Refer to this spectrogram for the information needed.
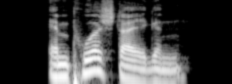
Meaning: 1. to climb 2. to rise
- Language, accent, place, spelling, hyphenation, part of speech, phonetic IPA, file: German, Germany, Berlin, emporsteigen, em‧por‧stei‧gen, verb, [ɛmˈpoːɐ̯ˌʃtaɪ̯ɡn̩], De-emporsteigen.ogg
